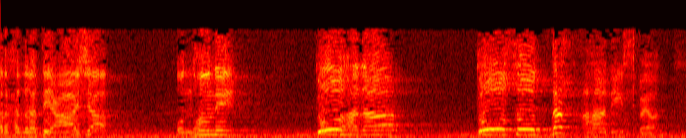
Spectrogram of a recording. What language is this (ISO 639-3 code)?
urd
